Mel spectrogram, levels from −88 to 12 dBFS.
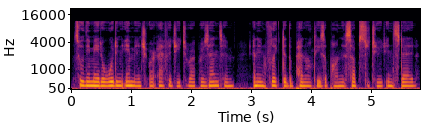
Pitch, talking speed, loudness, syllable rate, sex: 175 Hz, 195 wpm, -16 LUFS, 6.5 syllables/s, female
